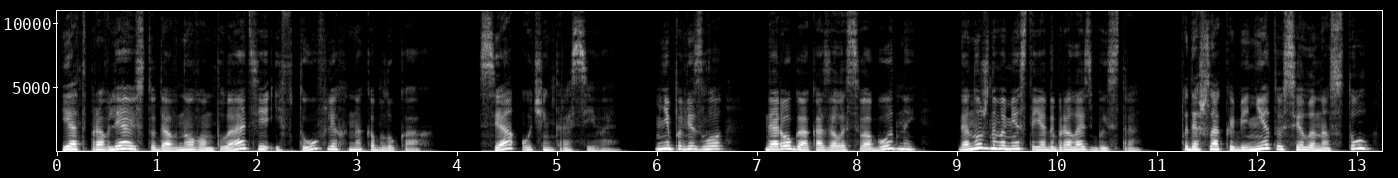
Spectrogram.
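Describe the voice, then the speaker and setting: A woman narrating a light detective story in the first person as an audiobook, with a lively storytelling manner. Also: mid-range voice, moderate pace, dry recording, studio quality.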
